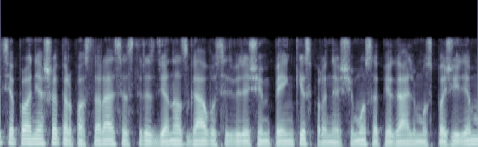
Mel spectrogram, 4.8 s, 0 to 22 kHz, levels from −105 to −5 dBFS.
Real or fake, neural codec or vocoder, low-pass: fake; codec, 16 kHz, 4.8 kbps, FACodec; 7.2 kHz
